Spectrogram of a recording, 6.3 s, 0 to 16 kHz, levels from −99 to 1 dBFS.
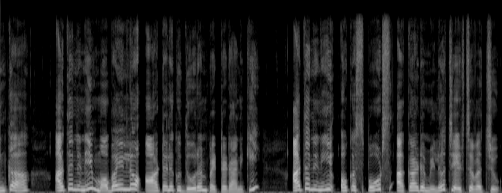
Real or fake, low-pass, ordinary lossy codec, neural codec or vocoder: real; 14.4 kHz; none; none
